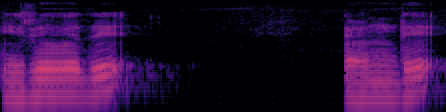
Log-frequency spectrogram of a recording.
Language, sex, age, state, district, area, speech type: Tamil, male, 18-30, Tamil Nadu, Dharmapuri, urban, spontaneous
